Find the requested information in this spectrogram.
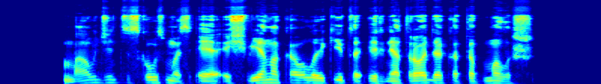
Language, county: Lithuanian, Utena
